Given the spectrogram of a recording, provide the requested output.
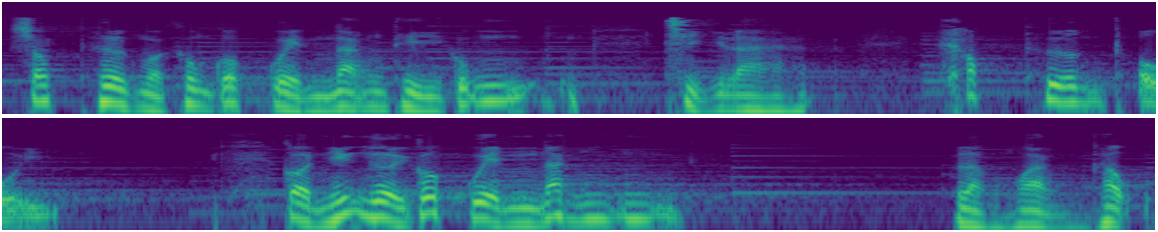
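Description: Guy doing an old nurse lady sobbing and wailing, storybook, soft music behind. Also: medium pitch, animated, takes it slowly, creaky, pauses often. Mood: sobbing lament. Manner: wailing, tearful lament. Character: old nurse woman, grieving, tender, lamenting. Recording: dull audio with long reverb.

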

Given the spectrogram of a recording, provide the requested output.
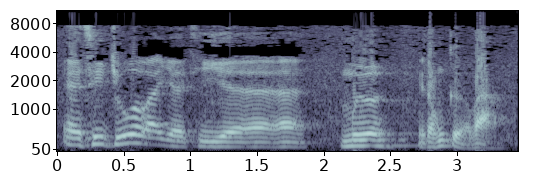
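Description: A man preaching to his congregation, his pitch swinging up and down as he jokes and asks questions. The recording is dull and lo-fi, with a faint hiss behind his voice. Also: animated, moderate pace, dark tone. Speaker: priest. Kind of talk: sermon.

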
